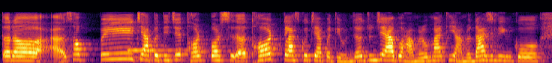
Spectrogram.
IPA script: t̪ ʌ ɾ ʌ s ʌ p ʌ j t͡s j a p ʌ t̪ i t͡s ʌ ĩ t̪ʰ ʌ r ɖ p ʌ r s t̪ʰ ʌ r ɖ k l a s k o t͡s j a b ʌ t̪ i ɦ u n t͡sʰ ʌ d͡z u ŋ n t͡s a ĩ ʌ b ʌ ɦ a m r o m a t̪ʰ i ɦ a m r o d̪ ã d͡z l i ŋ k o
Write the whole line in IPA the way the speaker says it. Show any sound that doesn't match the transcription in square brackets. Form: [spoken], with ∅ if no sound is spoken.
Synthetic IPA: t̪ ʌ ɾ ʌ s ʌ [b] ʌ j t͡s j a p ʌ t̪ i t͡s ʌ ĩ t̪ʰ ʌ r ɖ p ʌ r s t̪ʰ ʌ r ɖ k l a s k o t͡s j a [p] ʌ t̪ i ɦ u n t͡sʰ ʌ d͡z u [∅] n t͡s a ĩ ʌ b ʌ ɦ a m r o m a t̪ʰ i ɦ a m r o d̪ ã d͡z l i ŋ k o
